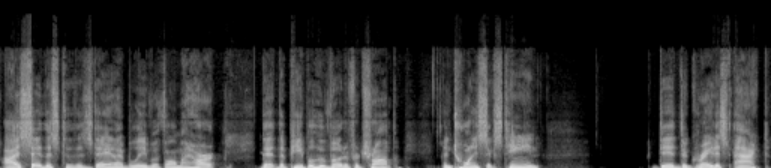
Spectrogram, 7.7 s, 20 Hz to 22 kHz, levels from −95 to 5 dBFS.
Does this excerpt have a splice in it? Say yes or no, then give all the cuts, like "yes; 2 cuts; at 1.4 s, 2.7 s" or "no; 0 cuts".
no; 0 cuts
